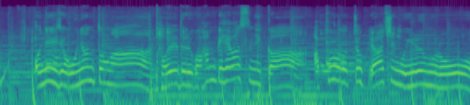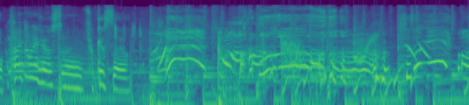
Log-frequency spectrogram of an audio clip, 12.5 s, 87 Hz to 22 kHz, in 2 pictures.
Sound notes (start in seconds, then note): 8.2 gasps; 8.2 sobbing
